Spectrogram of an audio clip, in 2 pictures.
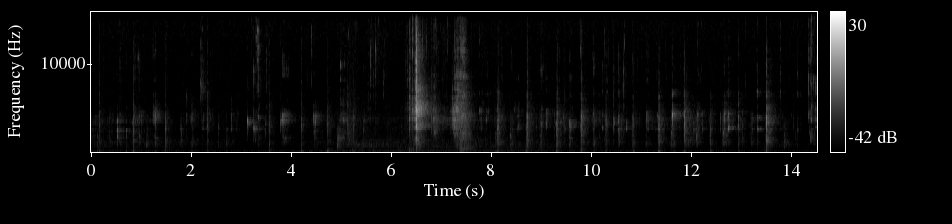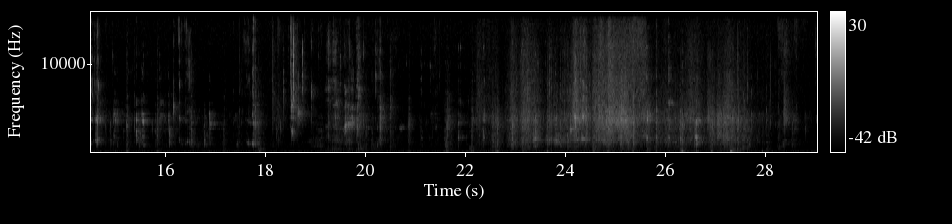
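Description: Close-miked chewing, smacking and biting sounds of a person eating a seafood boil in sauce, with frequent small wet clicks and a sharp louder click about six and a half seconds in. A steady low hum runs underneath.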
